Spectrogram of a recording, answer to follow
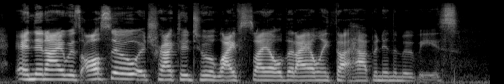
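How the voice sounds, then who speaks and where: A plain, everyday voice moves at a fairly quick pace with fairly even intonation in a very clean recording with a silent background. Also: woman. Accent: American. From Springfield, US Midwest. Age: 30s. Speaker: person in addiction recovery. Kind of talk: interview.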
